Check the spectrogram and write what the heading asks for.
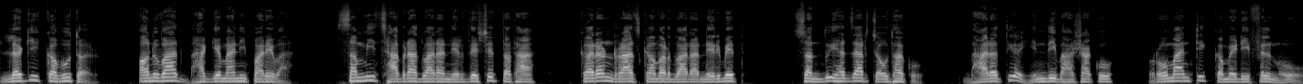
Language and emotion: Nepali, neutral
